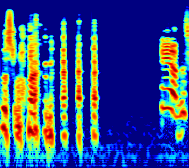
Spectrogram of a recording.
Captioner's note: laughing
